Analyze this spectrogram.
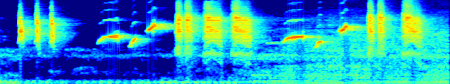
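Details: Long-tailed shrike singing as a lure to get another shrike to answer: rising whistled slurs mixed with bursts of harsh, scratchy notes in a varied phrase, with a faint low hum.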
